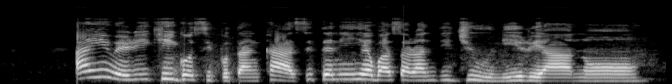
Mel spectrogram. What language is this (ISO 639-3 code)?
ibo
